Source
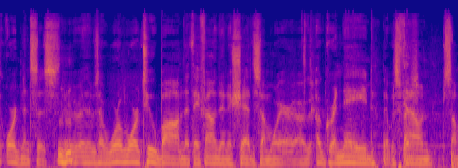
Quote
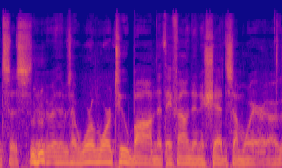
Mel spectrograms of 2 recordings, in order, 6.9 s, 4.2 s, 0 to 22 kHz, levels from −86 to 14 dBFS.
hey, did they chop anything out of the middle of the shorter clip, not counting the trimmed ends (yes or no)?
no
